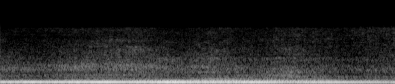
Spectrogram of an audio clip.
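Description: A loud, rough engine of a poorly maintained 1990s sports car rumbles steadily with a deep, droning low hum and gritty noise, easing off slightly toward the end as it goes by. No one speaks.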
